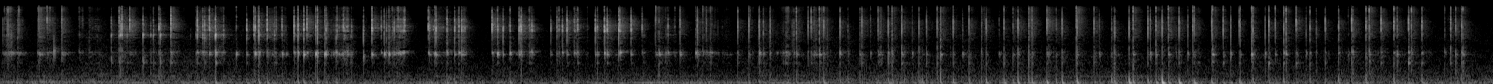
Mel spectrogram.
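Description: Long fingernails tap rapidly on a carved owl figurine of light wood held in both hands. The result is a dense, uneven stream of crisp, dry clicks that are mostly high and bright, with very little low end, and each tap dies away almost instantly.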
